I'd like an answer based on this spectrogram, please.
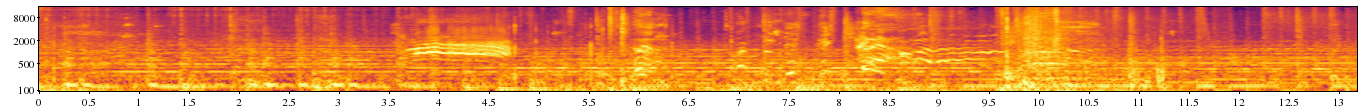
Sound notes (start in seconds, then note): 0.1 tense music continues; 3.5 man screaming; 6.8 men grunting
